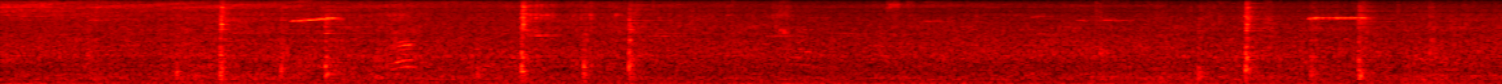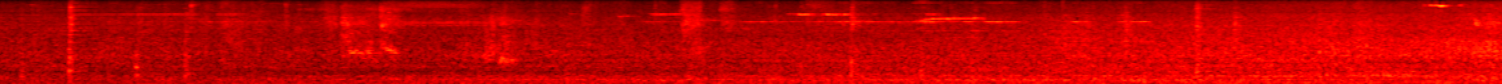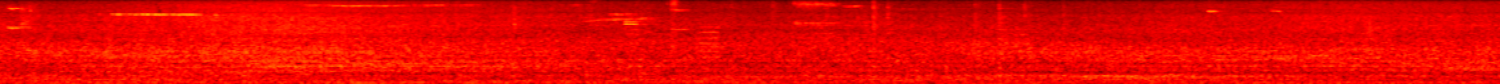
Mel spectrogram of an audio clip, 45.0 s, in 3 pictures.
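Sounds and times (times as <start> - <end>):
train wheels rumbling on rail: 0.0 - 45.0
high-pitched wheel squeals: 31.1 - 32.1, 38.0 - 38.8.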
